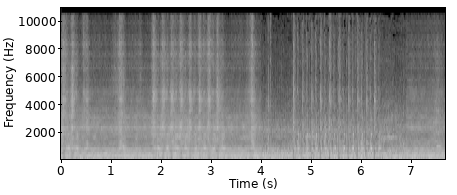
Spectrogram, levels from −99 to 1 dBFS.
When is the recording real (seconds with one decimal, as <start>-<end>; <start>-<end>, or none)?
4.0-6.9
